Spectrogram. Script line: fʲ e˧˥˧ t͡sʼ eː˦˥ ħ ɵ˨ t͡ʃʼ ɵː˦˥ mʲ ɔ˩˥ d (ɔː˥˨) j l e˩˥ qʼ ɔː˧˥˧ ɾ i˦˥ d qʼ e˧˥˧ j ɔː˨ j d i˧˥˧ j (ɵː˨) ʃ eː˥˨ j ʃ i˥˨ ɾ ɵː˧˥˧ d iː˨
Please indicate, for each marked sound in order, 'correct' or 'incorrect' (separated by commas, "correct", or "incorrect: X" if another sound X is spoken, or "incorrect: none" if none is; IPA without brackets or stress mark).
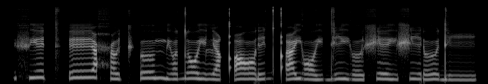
correct, correct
